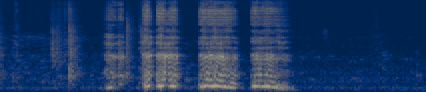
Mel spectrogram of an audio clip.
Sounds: Throat clearing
